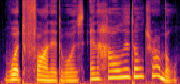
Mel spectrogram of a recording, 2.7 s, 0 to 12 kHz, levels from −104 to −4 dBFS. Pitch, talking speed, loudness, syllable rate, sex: 225 Hz, 180 wpm, -18 LUFS, 4.0 syllables/s, female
